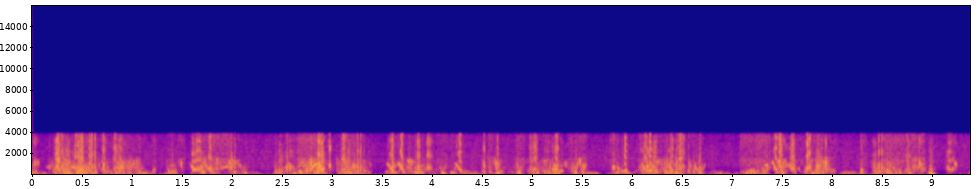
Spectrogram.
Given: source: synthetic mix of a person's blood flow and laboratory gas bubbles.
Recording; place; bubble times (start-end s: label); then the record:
Doppler ultrasound of blood flow; precordium
0.00-0.08 s: bubbles
0.13-1.14 s: bubbles
1.19-1.25 s: bubbles
1.33-1.52 s: bubbles
1.56-2.17 s: bubbles
2.41-3.40 s: bubbles
3.53-4.34 s: bubbles
4.48-5.56 s: bubbles
5.77-6.74 s: bubbles
7.08-8.04 s: bubbles
8.28-9.05 s: bubbles
9.12-9.26 s: bubbles
From the record:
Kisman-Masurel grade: 444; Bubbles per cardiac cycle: continuous sound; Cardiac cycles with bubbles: 100%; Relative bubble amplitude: maximal (0.775 to 0.999); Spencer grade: 4 (maximum detectable bubble signal sounding continuously throughout systole and diastole of every cardiac period, and overriding the amplitude of the normal cardiac signals); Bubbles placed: anywhere in the cardiac cycle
